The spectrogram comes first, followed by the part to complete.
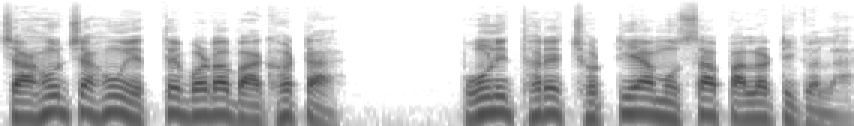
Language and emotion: Odia, neutral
